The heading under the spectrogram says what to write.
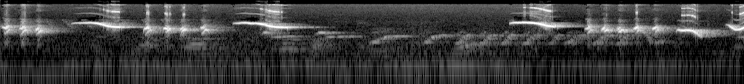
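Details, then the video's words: White-rumped shama song used in Indonesia to provoke other shamas: clear, down-slurred whistles alternate with buzzy notes, a soft descending chatter in the middle, then louder whistled phrases return. "memancing EMOSI MURAI BATU biar ikut GACOR BONGKAR MATERI ISIAN ¦ PANCINGAN MURAI ¦ SHAMA BIRD"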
